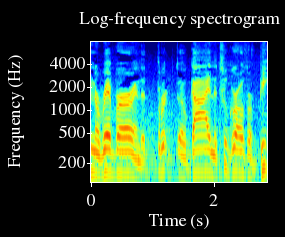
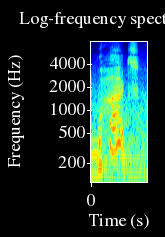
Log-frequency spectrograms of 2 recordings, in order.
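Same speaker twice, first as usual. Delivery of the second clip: shocked what; 10 semitones higher, 4 dB quieter than usual. Retold or imitated. Shocked reaction in courtroom.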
